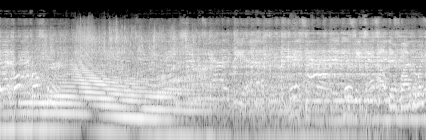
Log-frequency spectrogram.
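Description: Dan Marcotte's propeller biplane roars past at an airshow, a loud engine drone with a falling Doppler pitch sweep as it passes near.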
